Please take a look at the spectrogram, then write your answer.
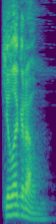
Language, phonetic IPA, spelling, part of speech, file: Russian, [kʲɪɫɐˈɡram], килограмм, noun, Ru-килограмм.ogg
- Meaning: kilogram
